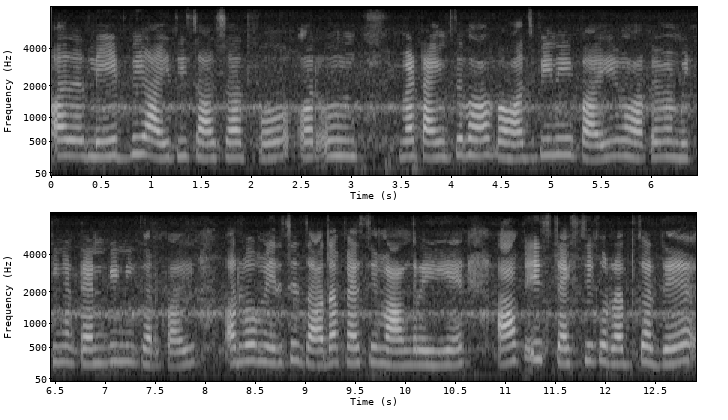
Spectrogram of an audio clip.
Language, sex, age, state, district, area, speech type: Urdu, female, 18-30, Uttar Pradesh, Gautam Buddha Nagar, rural, spontaneous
